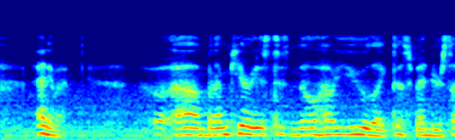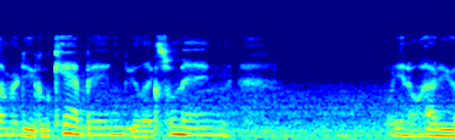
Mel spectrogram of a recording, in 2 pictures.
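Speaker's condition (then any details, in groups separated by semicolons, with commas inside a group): Cerebral palsy; predominantly physical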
